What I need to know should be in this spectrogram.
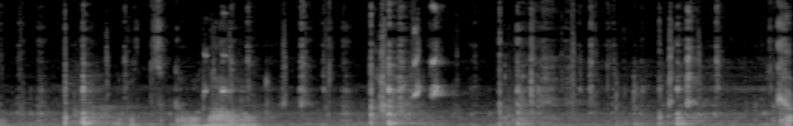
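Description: A tennis ball is struck sharply by a racket, back and forth in a rally.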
